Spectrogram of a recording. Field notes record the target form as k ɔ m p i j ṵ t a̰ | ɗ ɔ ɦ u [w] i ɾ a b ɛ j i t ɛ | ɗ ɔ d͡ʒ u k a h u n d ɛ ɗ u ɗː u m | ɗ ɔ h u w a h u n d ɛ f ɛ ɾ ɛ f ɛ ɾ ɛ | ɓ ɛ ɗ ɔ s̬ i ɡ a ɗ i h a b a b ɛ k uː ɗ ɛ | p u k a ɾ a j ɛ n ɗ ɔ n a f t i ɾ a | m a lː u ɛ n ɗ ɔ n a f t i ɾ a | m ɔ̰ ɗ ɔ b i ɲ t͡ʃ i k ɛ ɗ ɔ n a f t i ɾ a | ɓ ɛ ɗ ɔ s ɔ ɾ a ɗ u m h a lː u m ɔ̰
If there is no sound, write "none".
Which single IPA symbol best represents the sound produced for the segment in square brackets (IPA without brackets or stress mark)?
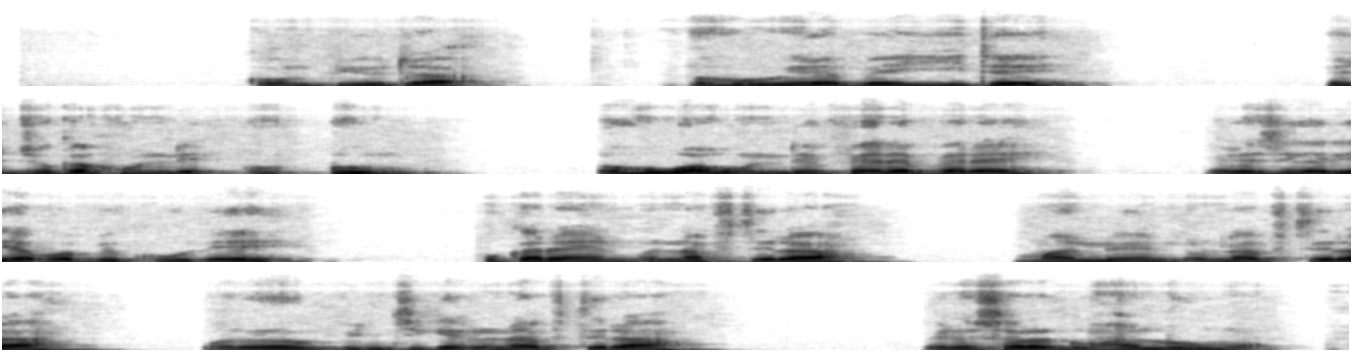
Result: w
